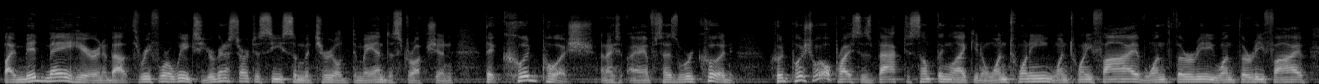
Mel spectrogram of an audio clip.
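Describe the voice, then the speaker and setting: A man giving a measured, analytical market view as a guest in a financial news interview. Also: on the low side, a little mellow, slight background noise. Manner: measured, analytical, emphatic asides.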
